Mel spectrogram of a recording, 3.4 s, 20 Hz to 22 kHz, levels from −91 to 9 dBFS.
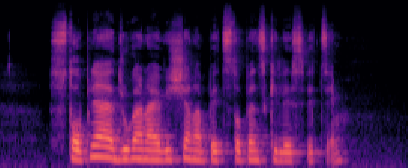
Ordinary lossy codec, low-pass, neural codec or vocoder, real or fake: none; 19.8 kHz; none; real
